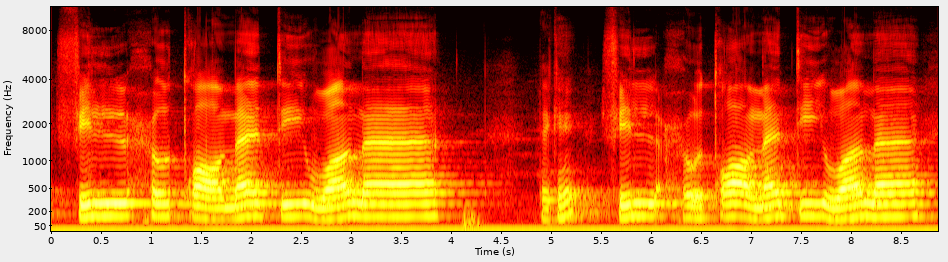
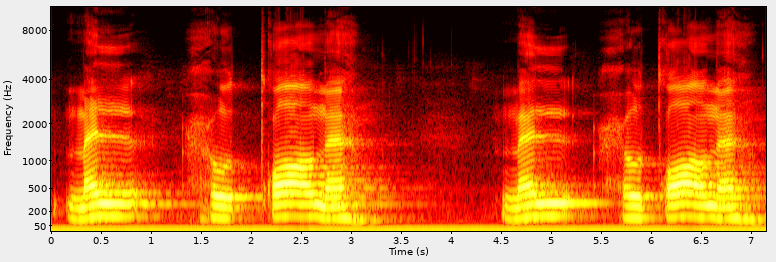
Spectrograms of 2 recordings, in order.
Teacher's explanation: فی الحطامۃ وما، دیکھیں فی الحطامۃ وما، لیکن جب وقف کیا تو قاعدہ ہم نے پڑھایا تھا آپ کو کہ گول تا وقف کی حالت میں ہا بن جاتی ہے، چھوٹی ہا سے بدل جاتی ہے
